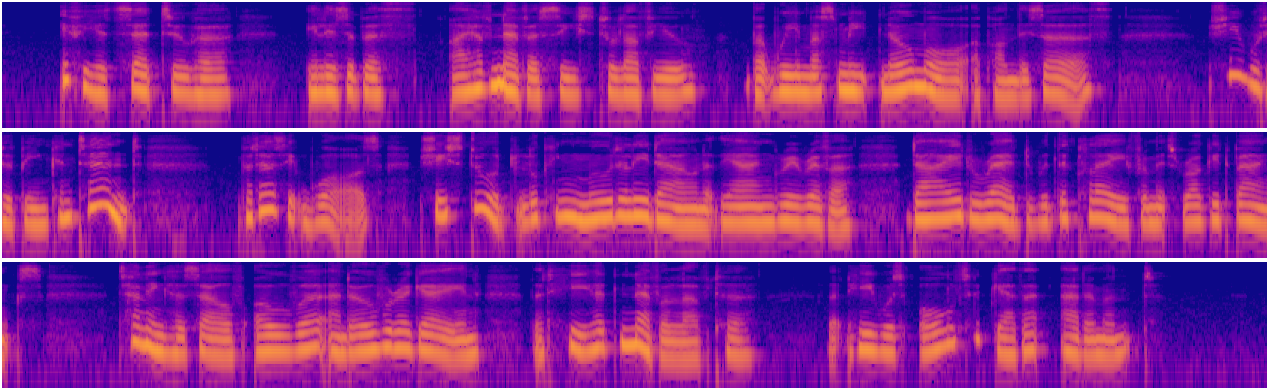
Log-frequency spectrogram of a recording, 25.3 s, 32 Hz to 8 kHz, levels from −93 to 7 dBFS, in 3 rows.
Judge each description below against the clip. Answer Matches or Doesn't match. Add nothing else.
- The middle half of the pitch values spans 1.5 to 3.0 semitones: Doesn't match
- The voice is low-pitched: Doesn't match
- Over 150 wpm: Matches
